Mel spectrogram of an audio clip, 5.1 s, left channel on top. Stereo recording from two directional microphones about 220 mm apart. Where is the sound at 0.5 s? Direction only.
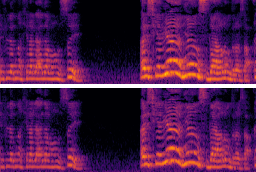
5° right (ahead or behind).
